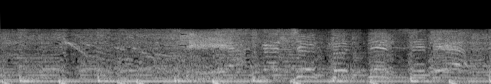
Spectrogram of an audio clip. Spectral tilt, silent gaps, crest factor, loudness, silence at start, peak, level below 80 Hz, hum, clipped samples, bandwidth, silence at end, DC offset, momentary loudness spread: -6.5 dB/octave; none; 16 dB; -19 LUFS; 0 s; -2 dBFS; -30 dBFS; none; under 0.1%; 5.4 kHz; 0 s; under 0.1%; 5 LU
